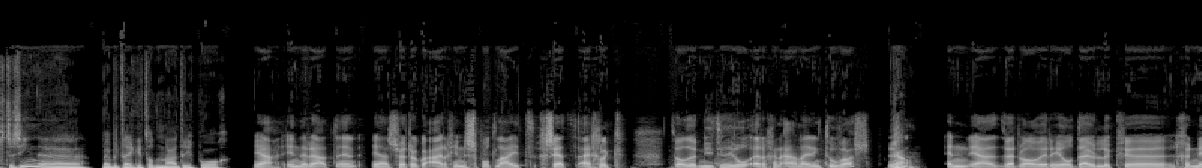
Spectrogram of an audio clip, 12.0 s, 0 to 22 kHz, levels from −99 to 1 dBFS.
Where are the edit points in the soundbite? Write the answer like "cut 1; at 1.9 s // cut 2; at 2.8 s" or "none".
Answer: cut 1; at 2.4 s // cut 2; at 8.8 s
